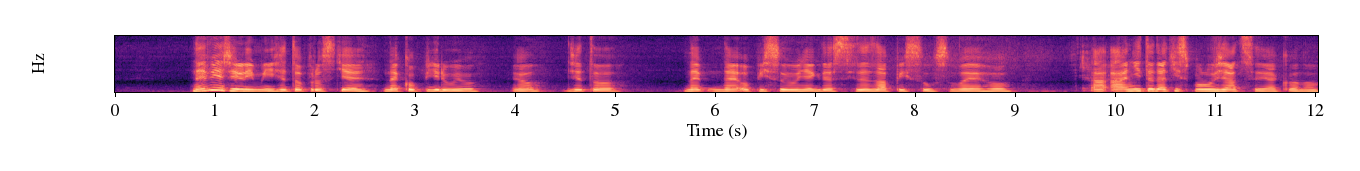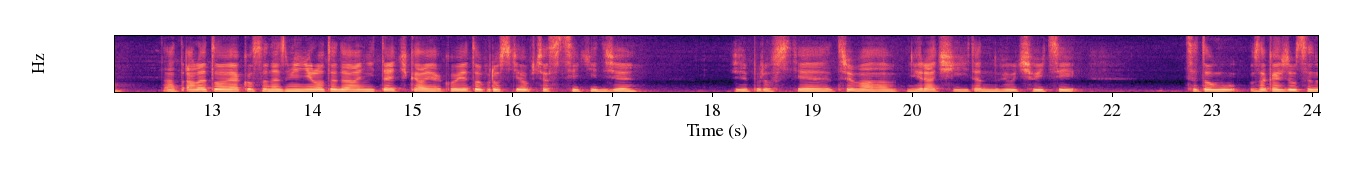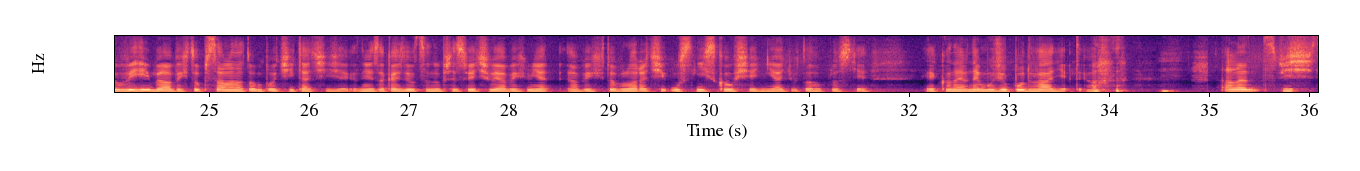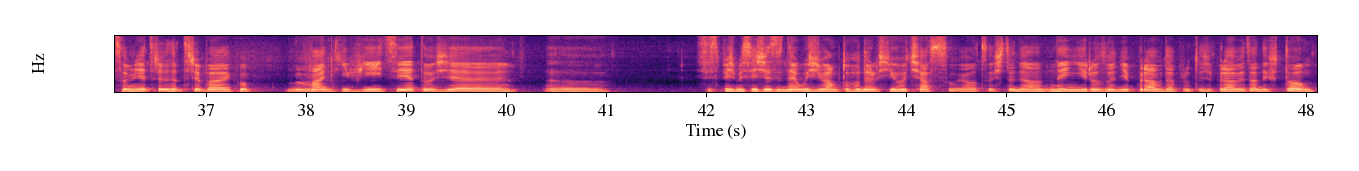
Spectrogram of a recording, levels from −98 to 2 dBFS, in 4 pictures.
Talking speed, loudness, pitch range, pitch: 140 wpm, -16 LUFS, 175-200 Hz, 185 Hz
